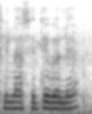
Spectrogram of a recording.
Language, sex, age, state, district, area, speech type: Odia, male, 18-30, Odisha, Balangir, urban, spontaneous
